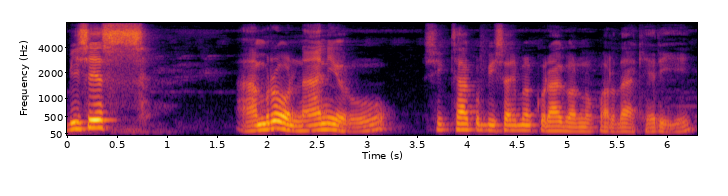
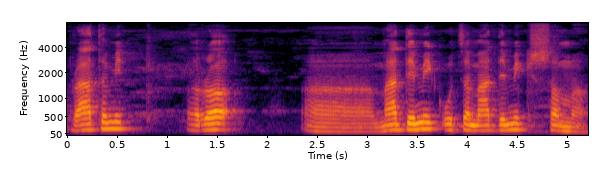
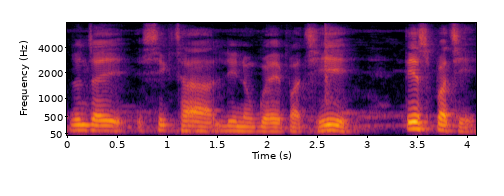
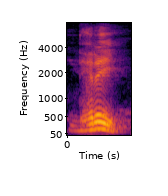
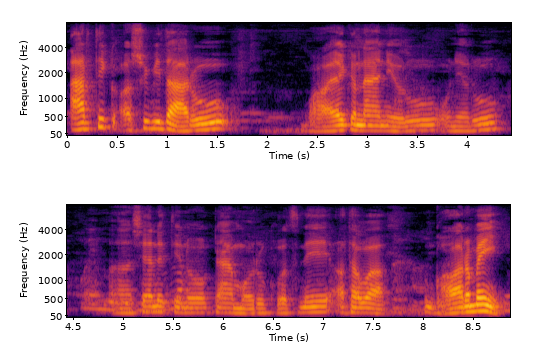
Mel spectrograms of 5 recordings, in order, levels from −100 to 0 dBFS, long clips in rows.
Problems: background sounds at intervals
